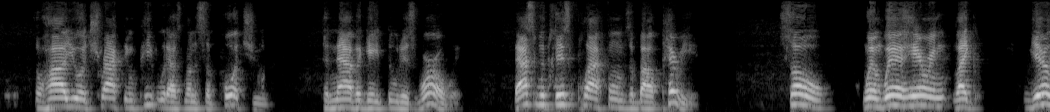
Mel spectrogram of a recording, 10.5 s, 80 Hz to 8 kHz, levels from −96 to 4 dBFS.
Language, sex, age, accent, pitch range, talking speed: English, male, 30-49, American, 155-210 Hz, 160 wpm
